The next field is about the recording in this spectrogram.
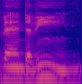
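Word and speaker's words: Van de Ven: made the mistake uhhuh you yeah Vander vanine vanine that's how you say it yeah he made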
